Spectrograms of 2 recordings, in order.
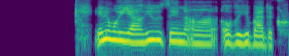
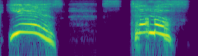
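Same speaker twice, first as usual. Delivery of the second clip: much higher, urging; eager; slower than usual. Real, not acted. Urging a viewer to tell the story, eager. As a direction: beg her to spill the gossip.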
